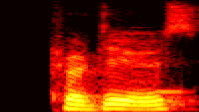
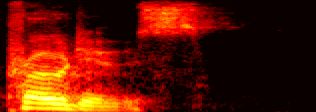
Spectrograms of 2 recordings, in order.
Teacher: when it's a verb we make syllable two stronger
